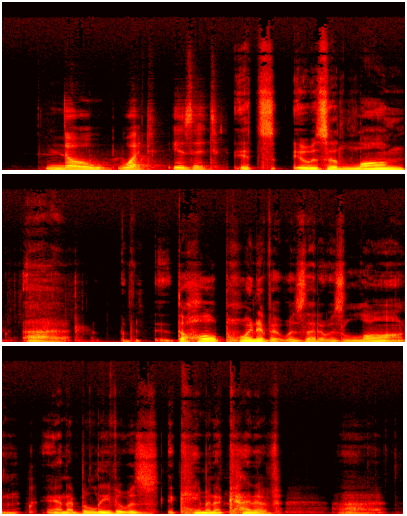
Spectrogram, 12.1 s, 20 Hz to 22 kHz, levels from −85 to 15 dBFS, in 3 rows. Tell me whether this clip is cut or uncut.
cut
